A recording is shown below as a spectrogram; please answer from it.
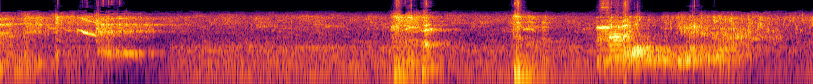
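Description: A man vomiting a large mouthful of milk onto a tabletop: sudden retching heaves near the start, about two seconds in and around three seconds, with liquid gushing and splashing.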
